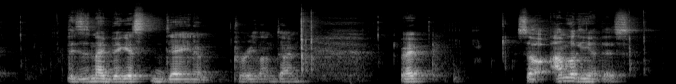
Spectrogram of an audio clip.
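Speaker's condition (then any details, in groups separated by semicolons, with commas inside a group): No condition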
